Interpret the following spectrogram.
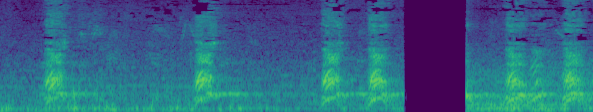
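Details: A Labrador retriever gives six short, punchy barks, spaced singly and in close pairs, broken by a brief moment of total silence partway through, with a faint constant hum underneath.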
